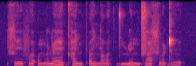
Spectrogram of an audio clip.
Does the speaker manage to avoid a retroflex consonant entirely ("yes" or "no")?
no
